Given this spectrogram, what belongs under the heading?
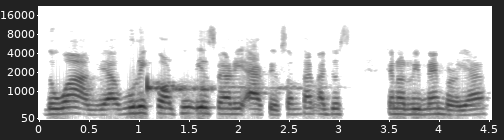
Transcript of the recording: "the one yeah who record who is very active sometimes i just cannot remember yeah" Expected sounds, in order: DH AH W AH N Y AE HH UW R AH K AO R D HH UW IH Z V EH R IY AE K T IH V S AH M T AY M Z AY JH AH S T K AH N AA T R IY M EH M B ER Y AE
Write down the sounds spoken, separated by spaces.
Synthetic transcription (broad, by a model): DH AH W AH N Y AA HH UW R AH K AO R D HH UW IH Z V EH R IY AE K T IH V S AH M T AY M AY JH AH S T K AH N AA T R IY M EH M B ER Y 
